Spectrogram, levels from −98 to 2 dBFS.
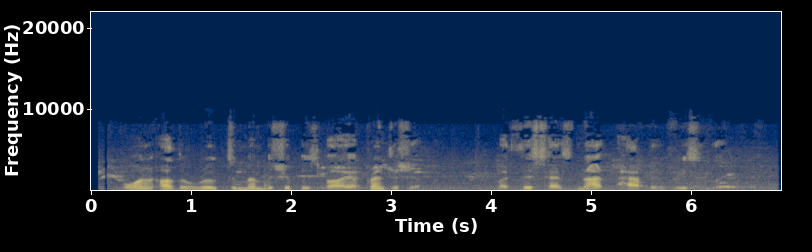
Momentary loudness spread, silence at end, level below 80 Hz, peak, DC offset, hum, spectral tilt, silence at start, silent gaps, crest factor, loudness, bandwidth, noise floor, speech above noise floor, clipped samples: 11 LU; 0.05 s; -68 dBFS; -4 dBFS; under 0.1%; none; -4.5 dB/octave; 0.05 s; none; 22 dB; -27 LUFS; 9 kHz; -49 dBFS; 23 dB; under 0.1%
